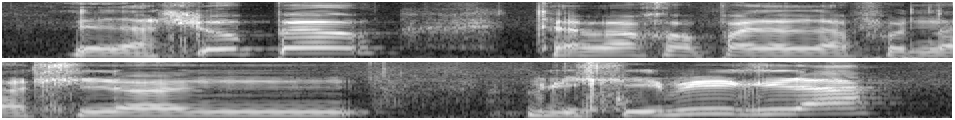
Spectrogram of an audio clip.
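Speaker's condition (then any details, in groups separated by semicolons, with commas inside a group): Down syndrome; with intellectual disability, age 35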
